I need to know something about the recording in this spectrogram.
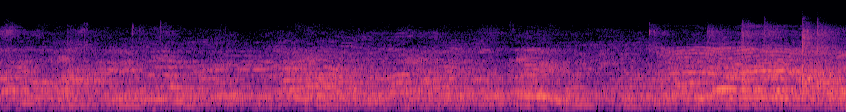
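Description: Live football-ground sound: overlapping shouts and chatter of players on the pitch and a small crowd of spectators, growing a little louder near the end.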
